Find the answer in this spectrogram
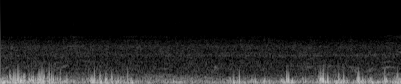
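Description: Wind buffeting the microphone: a low rumble that rises and falls in gusts.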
